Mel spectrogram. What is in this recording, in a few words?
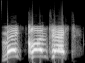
taking fire, jungle fem; vo; agents; Source Model Packs; Counter Strike Model Pack; CS2; jungle fem epic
